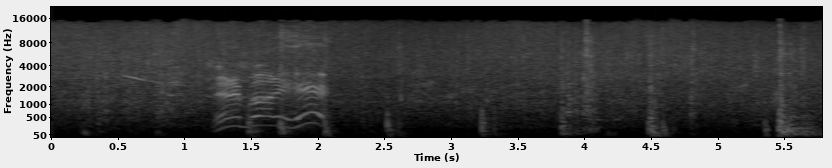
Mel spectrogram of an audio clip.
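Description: Footsteps thud on wooden steps.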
